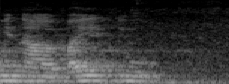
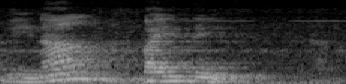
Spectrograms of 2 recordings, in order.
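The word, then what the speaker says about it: من البيتِ: Kenapa enggak minal baitu? Kenapa enggak minal baita? Kenapa minal baiti bacanya? Karena ada huruf jar. Jadi huruf jar itu fungsinya untuk mengasrohkan akhir harokatnya. Jadi bacanya minal baiti.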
